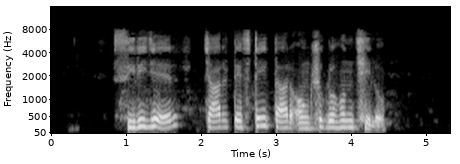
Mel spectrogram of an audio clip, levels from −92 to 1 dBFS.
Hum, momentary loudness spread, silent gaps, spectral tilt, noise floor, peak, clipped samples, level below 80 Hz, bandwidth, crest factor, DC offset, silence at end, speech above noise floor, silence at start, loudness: none; 15 LU; none; -6 dB/octave; -79 dBFS; -4 dBFS; under 0.1%; -58 dBFS; 8.2 kHz; 14 dB; under 0.1%; 0.9 s; 62 dB; 0.85 s; -18 LUFS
